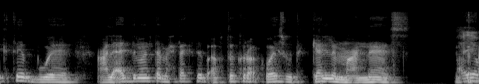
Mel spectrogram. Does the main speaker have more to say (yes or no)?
no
